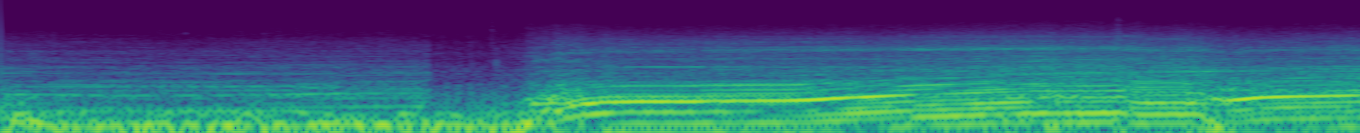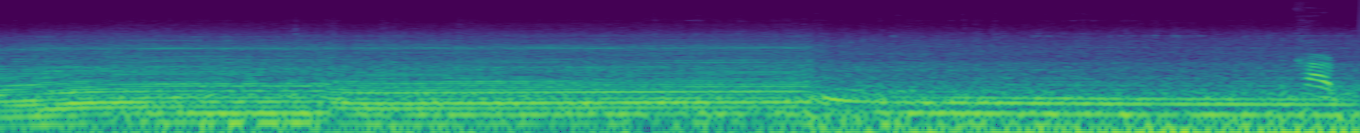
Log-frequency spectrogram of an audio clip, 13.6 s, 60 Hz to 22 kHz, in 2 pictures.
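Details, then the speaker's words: Drag-and-drive V8 switched from E85 to 91 gasoline to troubleshoot, launching hard off the foot brake: loud climbing revs with stumbles and dropouts; breaking up under load, ignition suspected. "pretty hard coming off the foot brake and I got out of bed and got back in it heard it break up now I'm figuring well maybe it's maybe there's something going on with the ignition system"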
